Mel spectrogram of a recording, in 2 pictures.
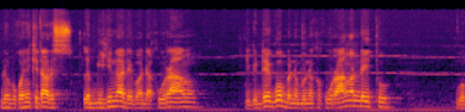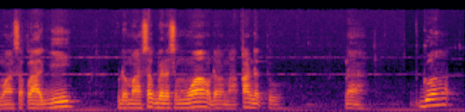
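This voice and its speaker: A young man, a podcast guest casually telling a story in slangy, animated chat. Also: mid-range voice. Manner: animated, slangy, often addresses the host as 'Bang'.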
